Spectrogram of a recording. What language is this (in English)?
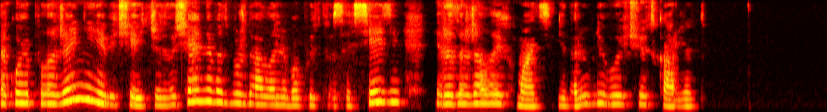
Russian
